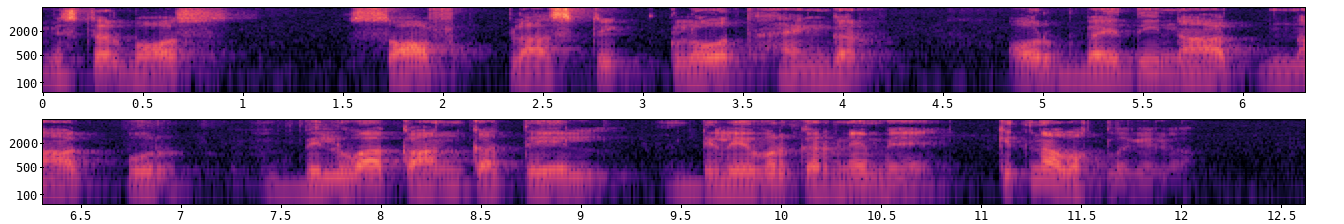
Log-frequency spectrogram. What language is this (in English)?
Urdu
